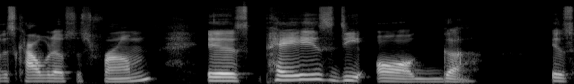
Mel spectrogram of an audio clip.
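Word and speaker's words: Pays d'Auge: specific region where this Calvados is from is paog is how is pronounced paog um and it's paay p a y s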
